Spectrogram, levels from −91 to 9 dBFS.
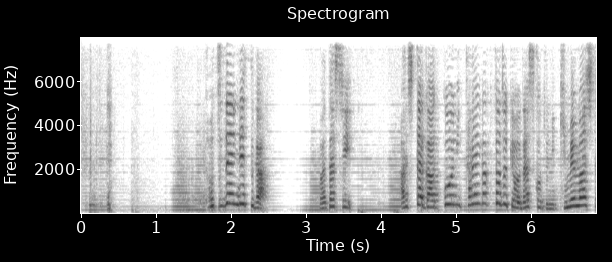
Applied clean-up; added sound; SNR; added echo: neural mask model RNNoise.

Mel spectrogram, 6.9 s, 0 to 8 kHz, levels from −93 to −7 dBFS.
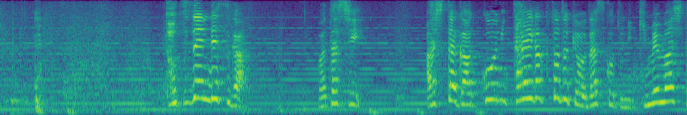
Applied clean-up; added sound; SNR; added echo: none; Organ; 16 dB; none.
